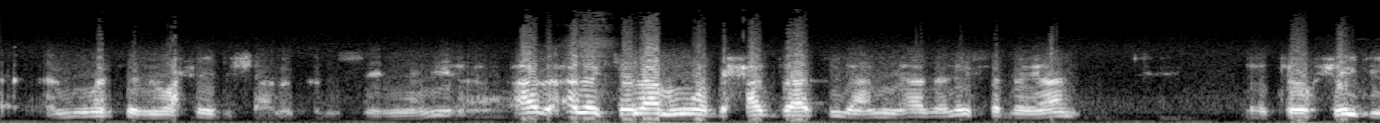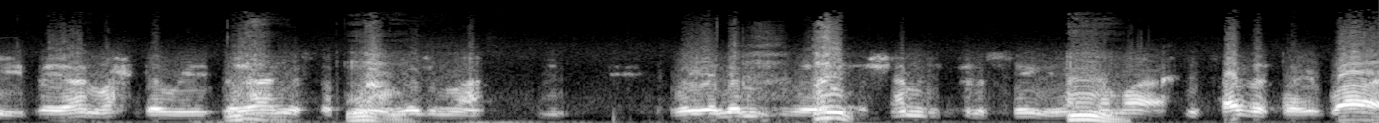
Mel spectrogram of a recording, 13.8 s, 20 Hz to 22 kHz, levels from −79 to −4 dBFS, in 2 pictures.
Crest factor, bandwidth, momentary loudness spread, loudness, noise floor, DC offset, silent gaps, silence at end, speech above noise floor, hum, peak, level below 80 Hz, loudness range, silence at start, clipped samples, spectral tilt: 12 dB; 12.5 kHz; 14 LU; -11 LUFS; -46 dBFS; under 0.1%; none; 0 s; 36 dB; none; 0 dBFS; -42 dBFS; 3 LU; 0 s; under 0.1%; -6 dB/octave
